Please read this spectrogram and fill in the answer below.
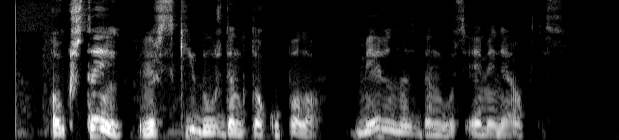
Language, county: Lithuanian, Vilnius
